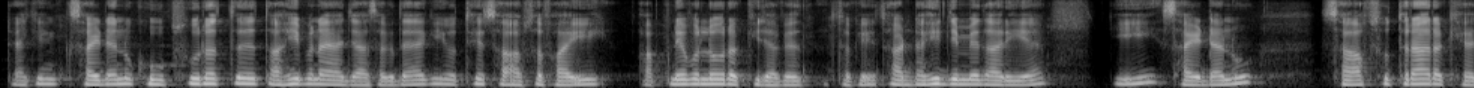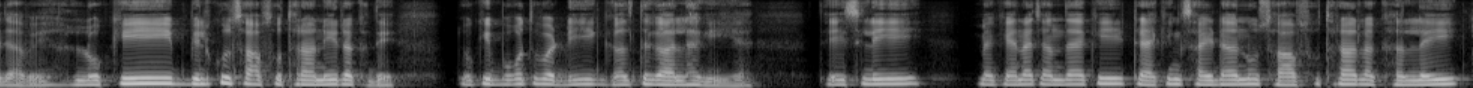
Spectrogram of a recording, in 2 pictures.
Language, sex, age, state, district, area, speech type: Punjabi, male, 30-45, Punjab, Jalandhar, urban, spontaneous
